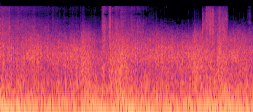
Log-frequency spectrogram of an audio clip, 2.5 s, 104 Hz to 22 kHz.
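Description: Rocket launcher explosions in Team Fortress 2 form a dense, loud burst of booming blasts in quick succession, lasting the whole short stretch.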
